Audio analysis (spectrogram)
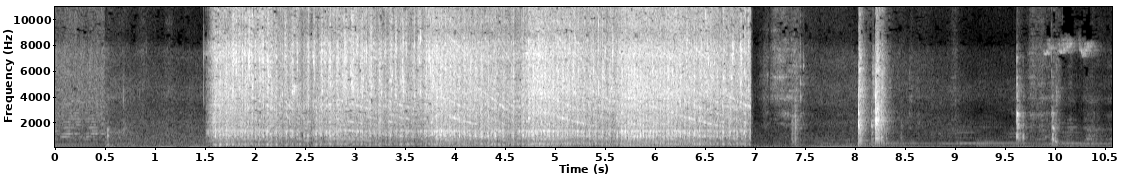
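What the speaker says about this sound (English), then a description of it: "Time to do some more sanding." A power sander roars loudly against wood for several seconds, a dense abrasive buzz, then cuts out leaving scattered handling knocks.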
